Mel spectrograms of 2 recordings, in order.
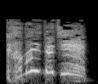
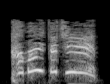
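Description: First: Very high, loud summons; commanding cry. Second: Even higher, louder summons; impatient call. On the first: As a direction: call the beasts to attack. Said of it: "she cried". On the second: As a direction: call again, losing patience. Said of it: "she called again". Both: A narrator's reading.

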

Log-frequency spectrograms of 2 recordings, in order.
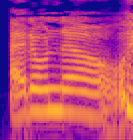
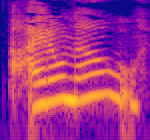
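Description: First: High, laughing through the words; helpless answer breaking into a laugh; cracking up. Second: High, small admission; laughter gone, helplessly unsure; sobering up. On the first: Freya answers her sister about her lost voice, cracking up. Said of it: "cracking up". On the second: Freya admits she has no plan, sobering up a little. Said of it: "sobering up a little". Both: A narrator's reading.

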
